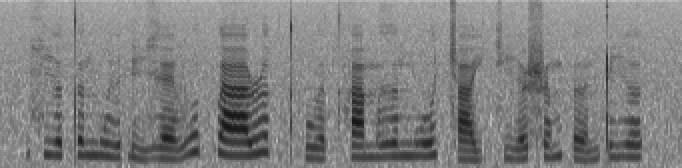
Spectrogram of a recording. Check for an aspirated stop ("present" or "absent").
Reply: present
